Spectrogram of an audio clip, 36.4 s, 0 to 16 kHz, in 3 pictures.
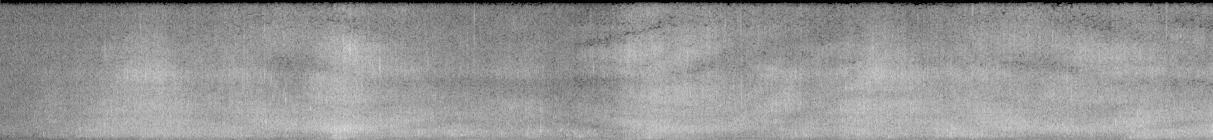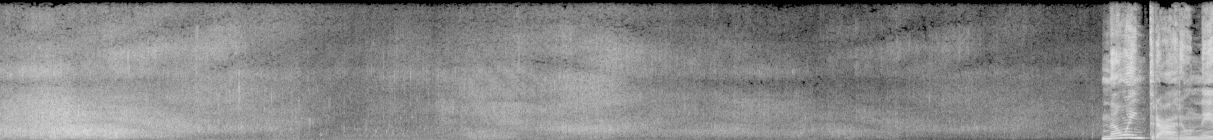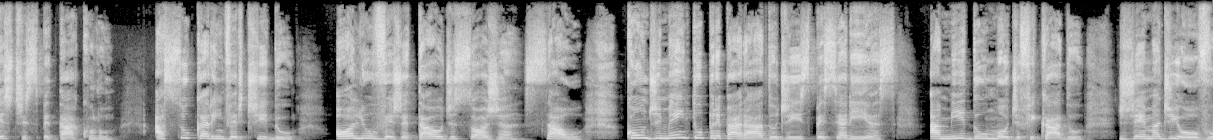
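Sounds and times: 
ocean waves breaking: 0:00.0 - 0:25.8
speech: 0:23.2 - 0:36.3.

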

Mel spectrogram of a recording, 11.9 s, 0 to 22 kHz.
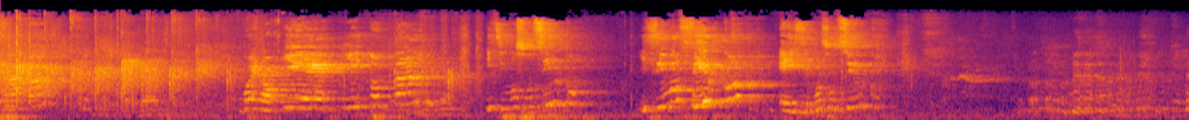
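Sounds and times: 
crowd applause welcoming arriving guests: 0:00.0 - 0:02.6
speech: 0:02.4 - 0:08.8
laughter: 0:10.2 - 0:11.8.

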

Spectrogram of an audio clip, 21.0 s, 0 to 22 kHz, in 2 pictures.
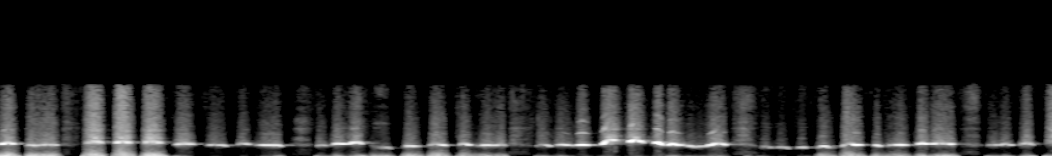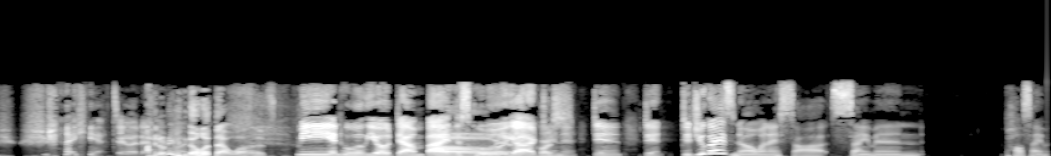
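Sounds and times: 
woman whistling a wavering melody: 0:00.0 - 0:11.0
speech: 0:11.2 - 0:19.8, 0:20.6 - 0:21.0.

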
